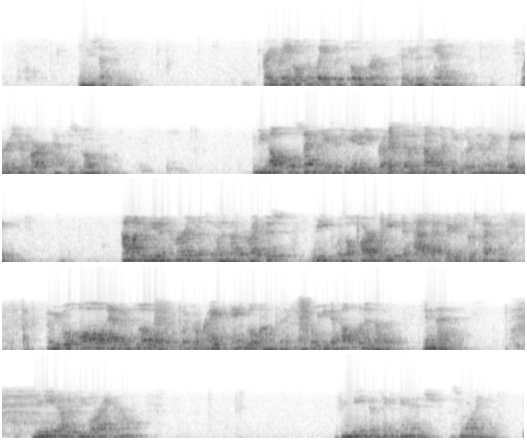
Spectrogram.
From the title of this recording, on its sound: poor audio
